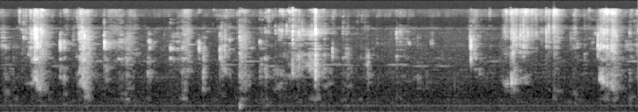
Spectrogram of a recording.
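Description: A person biting and chewing crispy fried chicken close to the microphone: a string of irregular crunches.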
